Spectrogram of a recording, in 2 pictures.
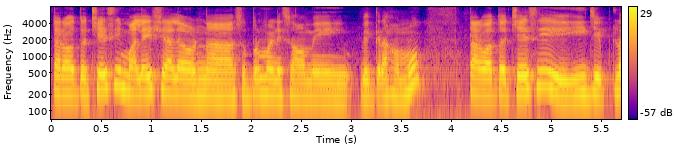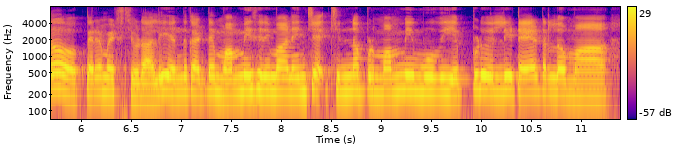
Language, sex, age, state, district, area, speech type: Telugu, female, 30-45, Andhra Pradesh, Sri Balaji, rural, spontaneous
